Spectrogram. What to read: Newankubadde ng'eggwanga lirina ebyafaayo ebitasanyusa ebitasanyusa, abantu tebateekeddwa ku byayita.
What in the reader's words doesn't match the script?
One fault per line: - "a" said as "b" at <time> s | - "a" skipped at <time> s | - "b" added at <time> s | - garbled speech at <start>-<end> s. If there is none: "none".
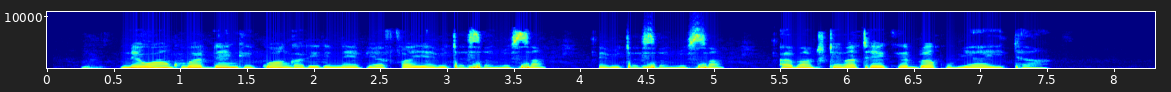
none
